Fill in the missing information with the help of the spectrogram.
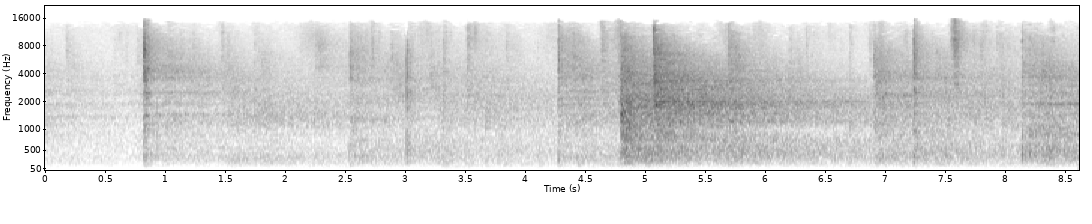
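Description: Tennis rally: sharp pops of racket strikes and ball bounces on a hard court, echoing in a large indoor hall. The loudest hit comes about halfway through and rings on for a couple of seconds.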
